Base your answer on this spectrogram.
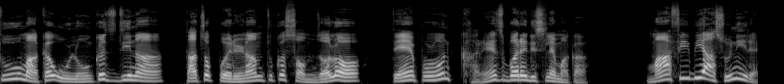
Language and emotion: Goan Konkani, happy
